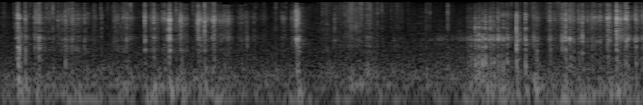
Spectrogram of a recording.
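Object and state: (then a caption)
Dry soap bar scraped with a blade. A utility blade scrapes thin, crumbly flakes off a solid rectangular purple dry soap bar held in a hand with red nails. The scraping is a bright, dry, crackly crunching made of quick sharp ticks with almost no low end and no ring. It eases into a quiet lull near the middle, then returns as a denser run of crinkly scraping.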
